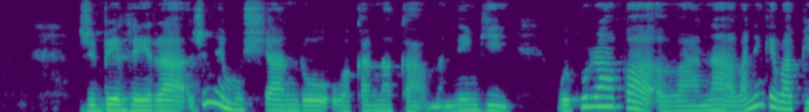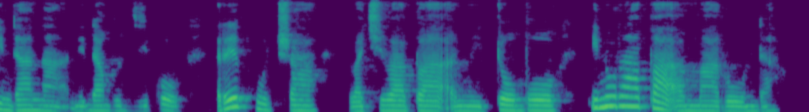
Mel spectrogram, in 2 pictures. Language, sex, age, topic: Ndau, female, 25-35, health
